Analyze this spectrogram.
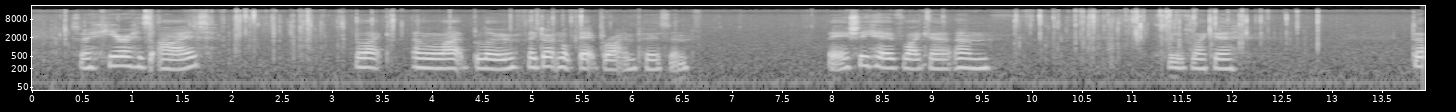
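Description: A small plastic bag crinkles in a hand.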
